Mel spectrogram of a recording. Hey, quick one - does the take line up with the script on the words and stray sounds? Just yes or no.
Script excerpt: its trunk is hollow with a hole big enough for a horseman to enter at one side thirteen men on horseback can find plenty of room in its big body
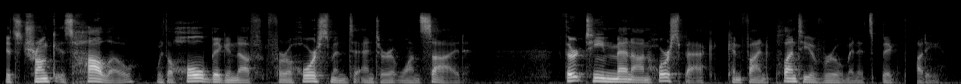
no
